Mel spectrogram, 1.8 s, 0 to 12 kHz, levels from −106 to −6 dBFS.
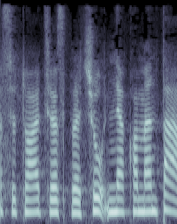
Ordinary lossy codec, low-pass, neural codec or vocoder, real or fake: MP3, 48 kbps; 10.8 kHz; autoencoder, 48 kHz, 32 numbers a frame, DAC-VAE, trained on Japanese speech; fake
